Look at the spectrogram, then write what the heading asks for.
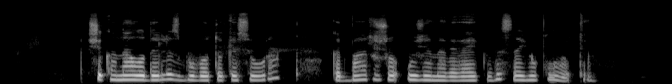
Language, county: Lithuanian, Alytus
